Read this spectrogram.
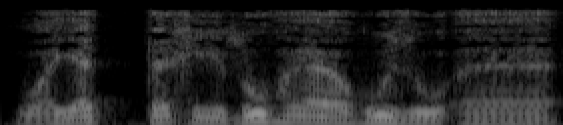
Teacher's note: فقرأها بالهمز مكان الواو فتصير ويتخذها هزوا.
